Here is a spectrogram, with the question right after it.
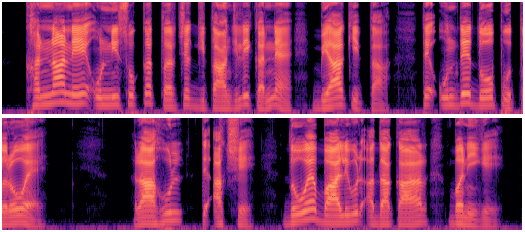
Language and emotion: Dogri, neutral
